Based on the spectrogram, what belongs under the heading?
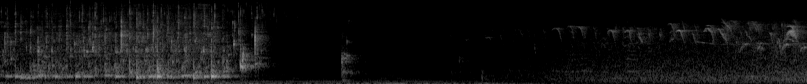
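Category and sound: nature, river water flowing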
